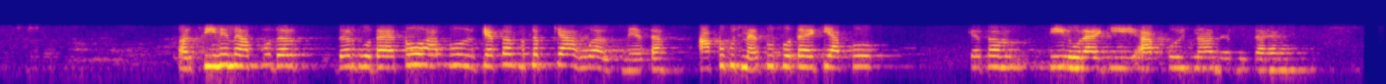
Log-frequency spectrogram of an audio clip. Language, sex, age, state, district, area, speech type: Hindi, female, 18-30, Uttar Pradesh, Azamgarh, rural, conversation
